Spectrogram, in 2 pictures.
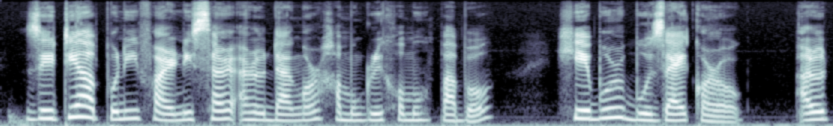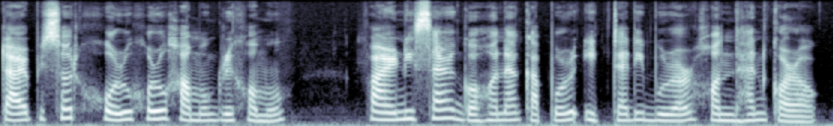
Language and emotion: Assamese, neutral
